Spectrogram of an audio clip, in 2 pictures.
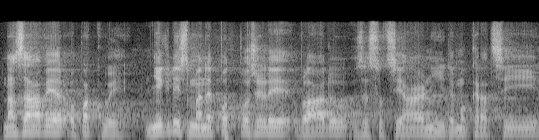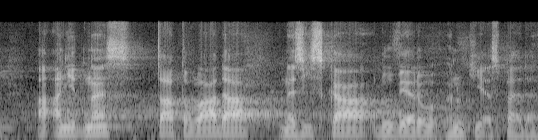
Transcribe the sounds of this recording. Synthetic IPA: nazaːvjɛɾʔo̞pakujɪ | ɲɪɡdɪsmɛnɛpo̞t̪̚po̞r̝ɪlɪvlaːduzɛso̞t͡sɪjaːlɲiːdɛmo̞kɾat͡sɪji | ʔaʔaɲɪdnɛs | t̪at̪o̞vlaːdanɛziːskaːduːvjɛɾuɦnuciːʔɛ̰spɛːdɛː

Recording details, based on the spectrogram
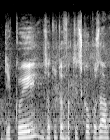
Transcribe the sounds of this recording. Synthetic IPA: ɟɛkujɪzat̪ut̪o̞fak̚t̪ɪt͡skowpo̞znaːmk

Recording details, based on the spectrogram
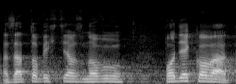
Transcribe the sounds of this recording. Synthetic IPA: ʔazat̪ɔbixcɛlznɔʋu | pɔɟakɔʋat

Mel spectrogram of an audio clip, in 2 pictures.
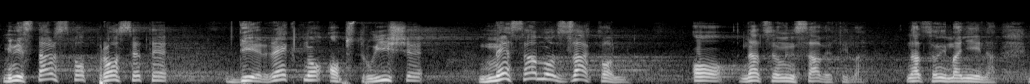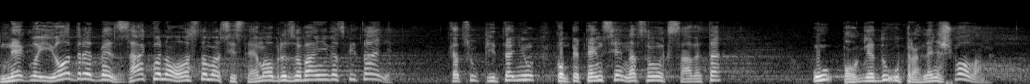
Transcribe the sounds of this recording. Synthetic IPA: minist̪aɾst̪ʋo̞pɾo̞sʋe̞t̪e̞ | d̪iɾekt̪no̞ʔopst̪ɾuiʃe | ne̞samo̞zaːko̞n | o̞nat̪sijonalˠnimsaːʋjet̪ima̰ | nat̪jonalnimːaɲina̰ne̞ɡo̞io̞d̪ɾe̞d̪̚be̞zaːko̞naoosnoʋasist̪e̞ːmao̞bɾazo̞ʋaːɲuiʋaspit̪aːɲa | kad̪suːpiːt̪aɲuko̞mpe̞t̪e̞nt̪sijenat̪sionalno̞ɡsaːʋje̞t̪a | upo̞ɡle̞d̪uːpɾa̰ːʋʎaɲaʃko̞ːlˠa̰ma̰

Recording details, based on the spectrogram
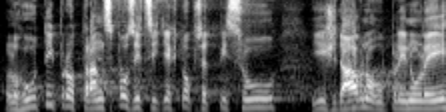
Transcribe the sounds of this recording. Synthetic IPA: lɦuːt̪ɪpɾo̞t̪ɾanspo̞zɪt͡sɪcɛxt̪o̞pr̝̥ɛt̪̚pɪsuː | jɪʒdaːvno̞uplɪnulɪ

